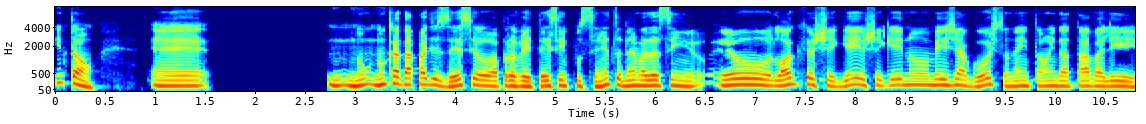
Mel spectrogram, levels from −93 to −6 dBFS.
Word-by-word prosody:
Então, 190 - +1 0.6
eh 145 -1 0 1.2
Nun 155 0 +1
nunca 190 +5 +3
dá 175 -1 +3
pra 180 +1 0
dizer 145 -4 +1
se 175 - -3
eu 150 -3 +2
aproveitei 140 0 +2
100% 145 +3 -2
né. 145 +1 +2
Mas, 150 -1 +3
assim, 150 -2 +1 0.3
eu, 170 0 +3
logo 155 +6 +2
que 185 - -4
eu 175 - +1
cheguei, 145 +4 -2
eu 160 - -1
cheguei 160 +4 -4
no 170 0 -2
mês 165 -1 0
de 165 - 0
agosto, 150 +2 -1
né. 140 +2 -1
Então 140 -1 -3
ainda 145 -1 0
estava 140 +1 -2
ali 135 -2 0
150 Hz, 165 wpm, -24 LUFS, 140-170 Hz, 1.2 s, nunca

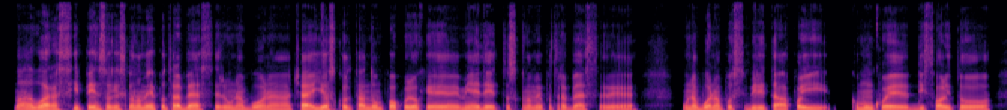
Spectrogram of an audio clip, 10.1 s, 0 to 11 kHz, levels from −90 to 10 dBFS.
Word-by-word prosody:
Ma 145 - 0
guarda, 150 -10 +5
sì, 120 +3 -4
penso 130 +4 +1
che 140 0 0
secondo 135 0 -1
me 170 +3 +3
potrebbe 100 - +2
essere 95 0 -1
una 95 0 -1
buona 95 0 -1
cioè 95 - +4
io 115 +5 +3
ascoltando 105 -2 0
un 100 - -1
po' 105 0 +1
quello 105 0 +2
che 100 0 +1
mi 100 +1 -1
hai 105 0 +2
detto, 110 +2 -1
secondo 95 -4 -7
me 100 +1 -2
potrebbe 95 0 -4
essere 95 - -4 0.4
una 95 0 0
buona 100 0 +2
possibilità. 95 0 -1
Poi 110 -6 0 0.2
comunque, 95 -4 +1
di 95 +1 -5
solito, 95 -1 0
100 Hz, 190 wpm, -21 LUFS, 95-105 Hz, 0.4 s, guarda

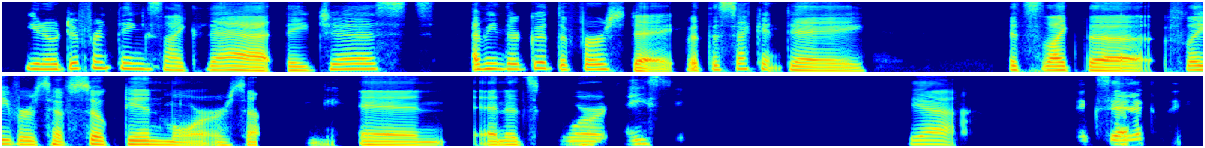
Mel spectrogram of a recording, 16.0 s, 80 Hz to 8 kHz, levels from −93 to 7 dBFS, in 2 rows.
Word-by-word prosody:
you 220 - +2
know, 205 - +3
different 240 +5 0
things 220 -4 -1
like 170 -4 -2
that, 170 -4 +4
they 160 0 0
just 215 - -1 0.2
I 205 - +5
mean, 220 +1 +3
they're 215 -1 +2
good 245 +2 +1
the 190 - 0
1st 205 +1 0
day, - - +3
but - - -1
the 180 - -1
2nd 220 +1 -2
day, 150 -4 +1 0.9
it's 175 - -2
like 165 0 +6
the 140 -4 +4
flavors 170 -5 0
have 145 -6 0
soaked 165 -2 +1
in 155 -2 +4
more, 130 -2 -1
or 125 - -3
something, - - -8 0.2
and 140 -3 0 0.2
and 150 0 -1
it's 150 - -5 0.2
more 150 -1 -2 0.2
tasty. 175 - -9 1.5
Yeah. 165 -3 -2 0.8
Exactly. - - -3
165 Hz, 135 wpm, -23 LUFS, 150-205 Hz, 1.5 s, like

